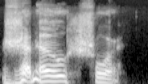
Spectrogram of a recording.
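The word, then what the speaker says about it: Jeannot Szwarc: Jeannot Schwark? – It's Jeannot Schwark.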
